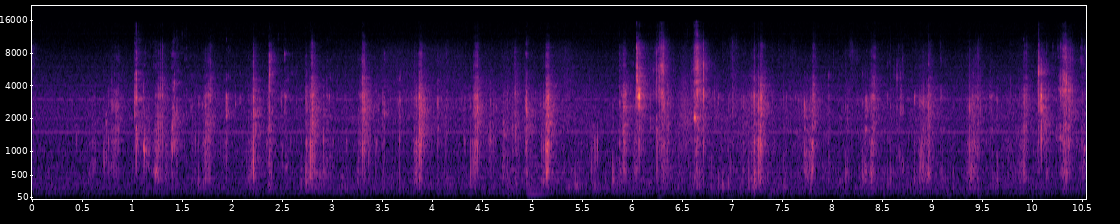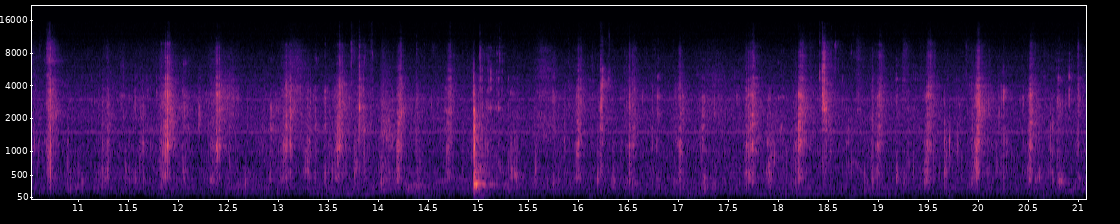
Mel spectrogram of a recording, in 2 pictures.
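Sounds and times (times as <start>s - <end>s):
person chewing crunchy food: 0.6s - 21.0s.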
